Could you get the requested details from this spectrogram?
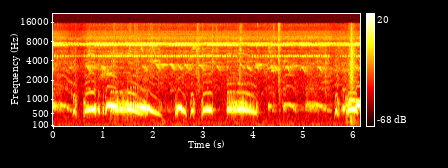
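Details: Lure recording of spotted doves cooing busily to provoke replies, with long wavering coos and short rounded notes from several birds overlapping, and a constant faint high-pitched electronic tone in the background.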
